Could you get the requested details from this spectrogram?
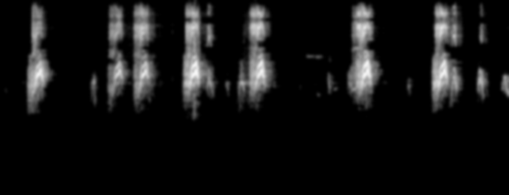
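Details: Begging house finch young waiting beneath a backyard feeder in rain while parents collect sunflower seeds; uneven series of buzzy, broadband chirps, some paired, with brief gaps.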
